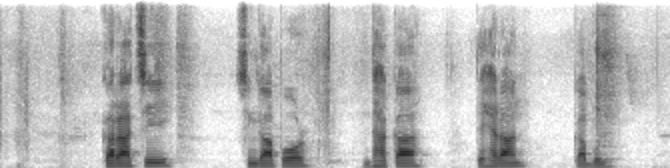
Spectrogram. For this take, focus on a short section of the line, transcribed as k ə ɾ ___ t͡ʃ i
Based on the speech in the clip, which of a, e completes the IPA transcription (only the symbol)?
a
